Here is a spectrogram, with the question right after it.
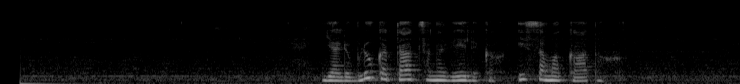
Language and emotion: Russian, positive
